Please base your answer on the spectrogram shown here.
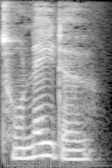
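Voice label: "tornado", British English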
